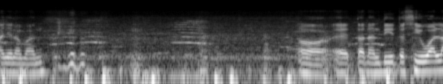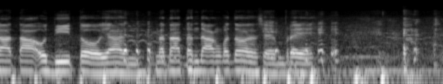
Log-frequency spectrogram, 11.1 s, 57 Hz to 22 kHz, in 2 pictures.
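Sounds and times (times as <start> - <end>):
person coughing: 10.6 - 11.0.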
